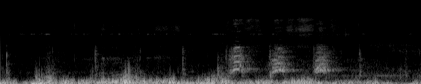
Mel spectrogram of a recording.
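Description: A dog barking three times in quick succession a little past the middle, over a steady low rumble of wind and handling on the microphone.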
